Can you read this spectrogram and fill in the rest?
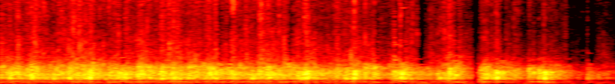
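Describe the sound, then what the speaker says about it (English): An audience at a network automation tech conference gives a round of applause for Alex Gittins, a steady crowd clapping that stays full and even before thinning slightly at the end. "Big round of applause for Alex Gittins"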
